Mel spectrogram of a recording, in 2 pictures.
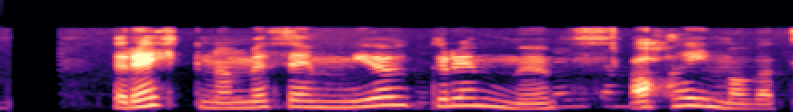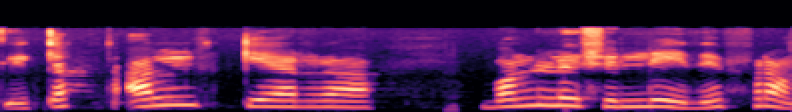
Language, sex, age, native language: Icelandic, male, 18-19, Icelandic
